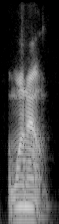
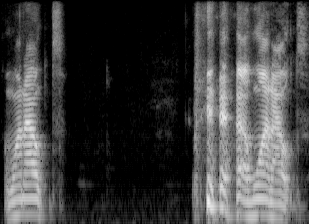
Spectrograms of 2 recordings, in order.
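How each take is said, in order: First: Said in the usual way. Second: Louder, higher cry on out; mock plea. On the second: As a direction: beg to escape, half-joking.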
